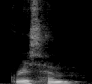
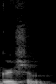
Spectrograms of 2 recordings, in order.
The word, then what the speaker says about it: Grisham: out and that's by john grissom i believe yeah no that's not how you say it's john grisham i believe all right that's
